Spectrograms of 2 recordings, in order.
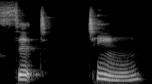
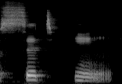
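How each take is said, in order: First: The t sound is said twice, splitting the word. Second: The t sound is said once, joining the word. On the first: The speaker calls it wrong. "it's not sit-ting" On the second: The speaker calls it right. "we don't do the t, -t two times, we just go sitting"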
